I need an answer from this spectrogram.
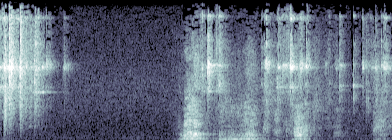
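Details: Two Scottish Terriers wrestling in play: after a quiet first two seconds, rough throaty growls come in clustered bursts, with a final shorter growl near the end and scuffling, snuffling noises between them.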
